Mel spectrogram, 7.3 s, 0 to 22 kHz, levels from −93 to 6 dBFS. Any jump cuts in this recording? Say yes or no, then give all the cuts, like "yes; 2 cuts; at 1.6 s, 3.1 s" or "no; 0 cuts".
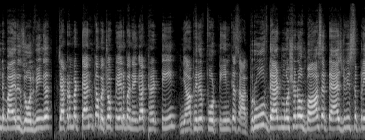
yes; 2 cuts; at 1.0 s, 5.0 s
